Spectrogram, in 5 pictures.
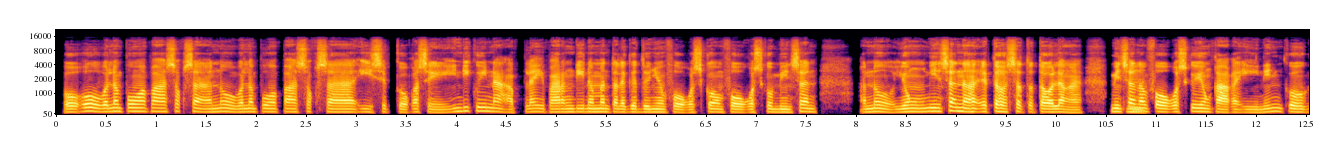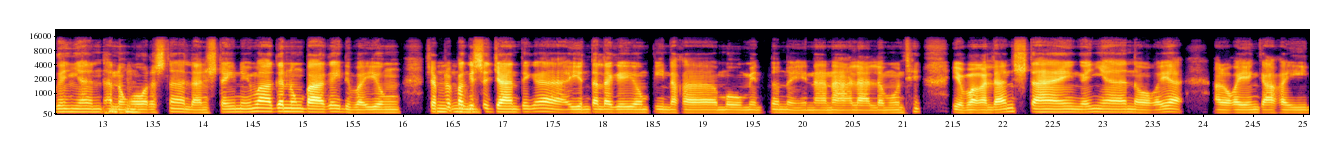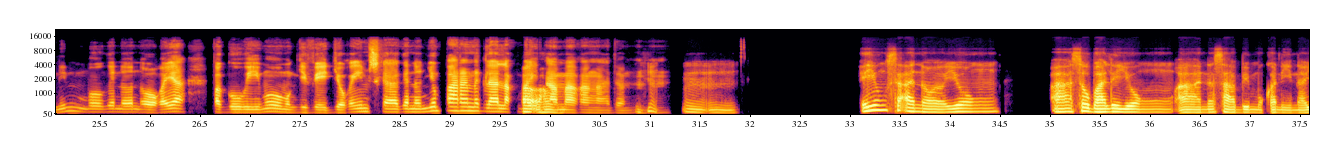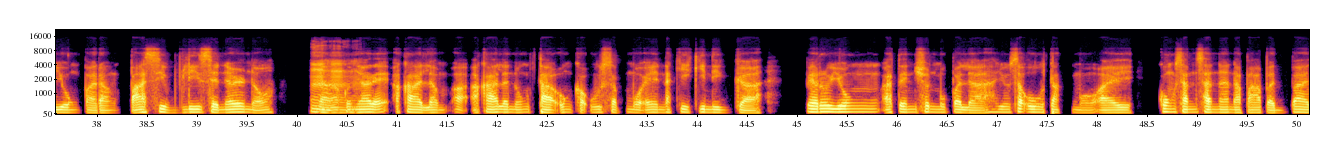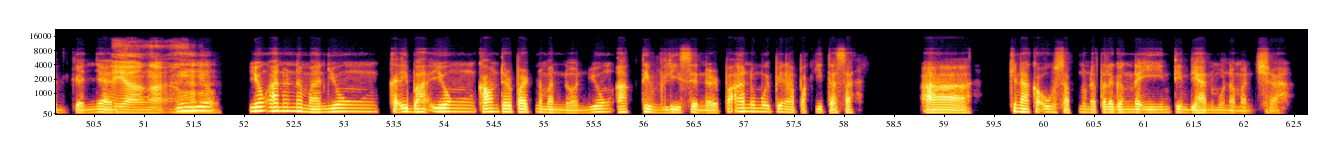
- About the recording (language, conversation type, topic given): Filipino, podcast, Paano ka nakikinig para maintindihan ang kausap, at hindi lang para makasagot?
- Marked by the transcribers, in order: chuckle; laughing while speaking: "ne"; chuckle; in English: "passive listener"; chuckle; in English: "counterpart"; in English: "active listener"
